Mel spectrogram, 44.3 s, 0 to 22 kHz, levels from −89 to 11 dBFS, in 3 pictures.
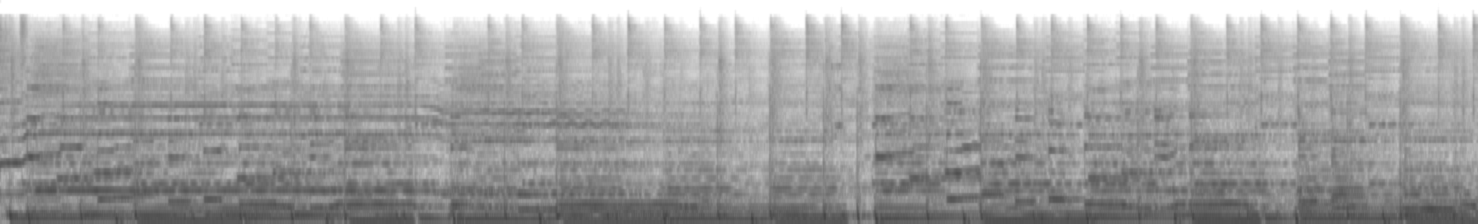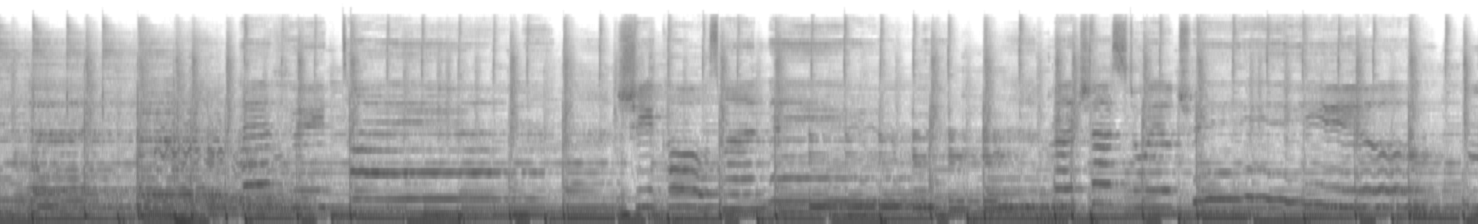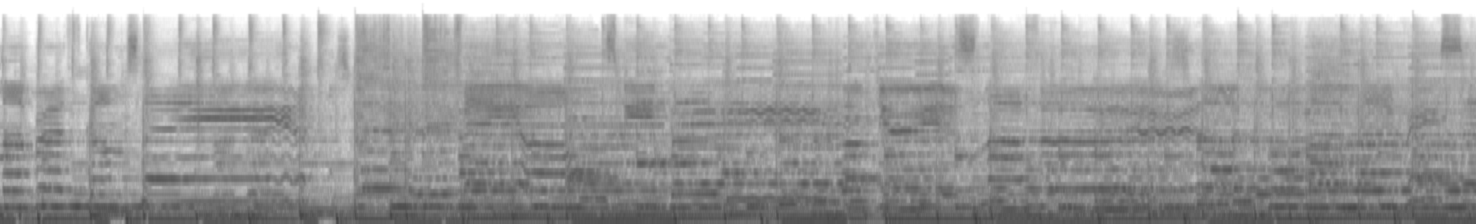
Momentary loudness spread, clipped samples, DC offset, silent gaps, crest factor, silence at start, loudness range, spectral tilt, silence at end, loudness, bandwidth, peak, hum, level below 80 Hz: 3 LU; under 0.1%; under 0.1%; none; 14 dB; 0 s; 2 LU; -5.5 dB/octave; 0 s; -22 LUFS; 16.5 kHz; -6 dBFS; none; -34 dBFS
